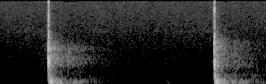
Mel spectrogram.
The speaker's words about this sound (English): And as they worshiped, the sound of the hammering, the reminder of the love of Jesus, who could have come down from the cross, but he took the nails because he loves you.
